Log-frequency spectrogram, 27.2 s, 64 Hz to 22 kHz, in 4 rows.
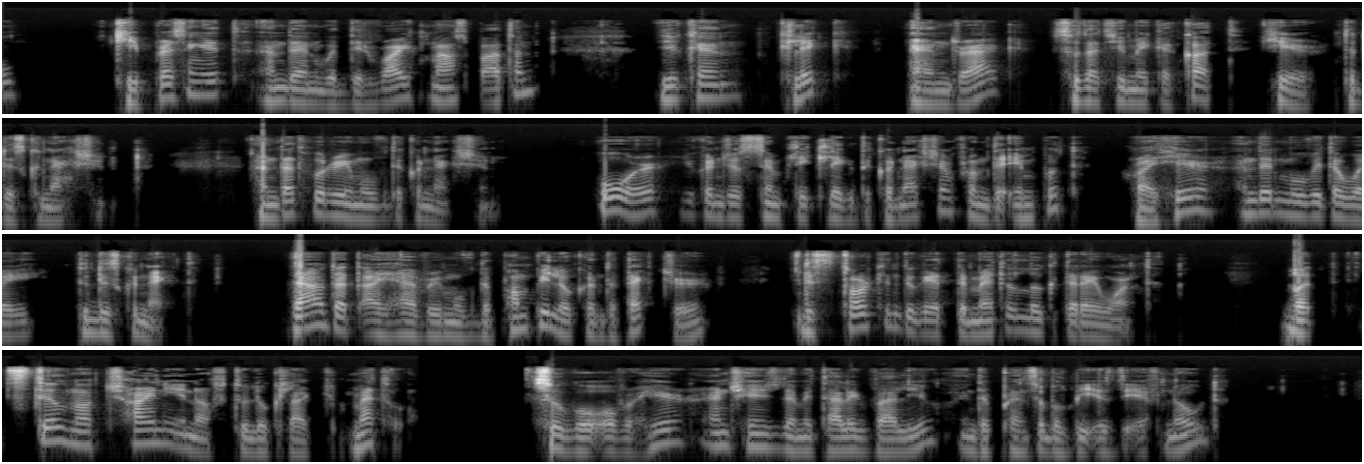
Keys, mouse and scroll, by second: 4.6 ctrl+right click, 11.4 ctrl+z, 12.3 click, 16.1-16.6 scroll down 3, 16.6-17.2 middle drag, 17.2 scroll up 2, 17.4 middle click, 17.5 scroll down 1, 17.7-18.6 middle drag, 18.6 scroll down 1, 18.8-19.9 middle drag, 19.9 alt+a, 20.7 click, 21.4-22.0 scroll down 9, 22.0-24.0 middle drag, 24.0-25.5 scroll up 8, 24.3 middle click, 25.5-27.2 middle drag.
